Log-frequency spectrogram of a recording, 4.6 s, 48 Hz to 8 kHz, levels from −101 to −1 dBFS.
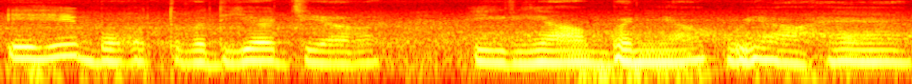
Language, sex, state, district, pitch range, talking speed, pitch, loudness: Punjabi, female, Punjab, Kapurthala, 185-205 Hz, 105 wpm, 195 Hz, -17 LUFS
